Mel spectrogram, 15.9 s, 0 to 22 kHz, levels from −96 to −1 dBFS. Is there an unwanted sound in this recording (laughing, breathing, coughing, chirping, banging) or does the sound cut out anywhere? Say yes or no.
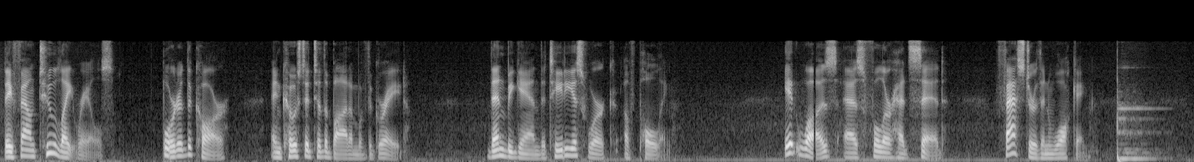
yes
